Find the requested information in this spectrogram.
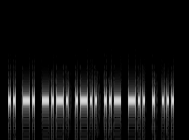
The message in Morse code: INCLUDES

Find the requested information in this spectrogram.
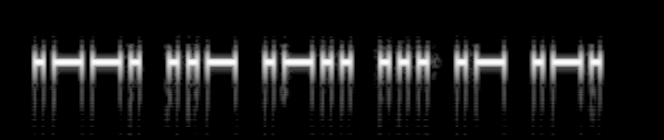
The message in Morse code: PULSAR

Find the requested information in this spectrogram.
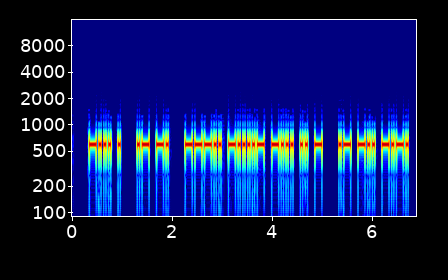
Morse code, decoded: BE AN 8-BIT ADC

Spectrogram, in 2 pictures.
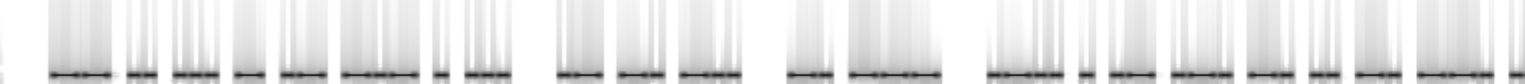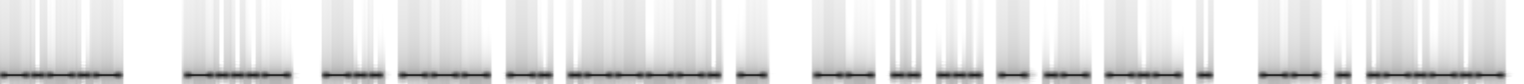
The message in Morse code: MISTAKES AND NO LEARNING. <BT> DON'T MISTAKE ME.

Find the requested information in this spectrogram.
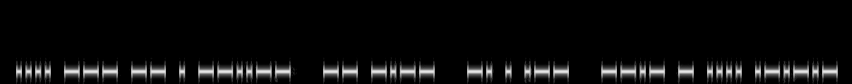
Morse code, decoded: HOME, MY NEW QTH.

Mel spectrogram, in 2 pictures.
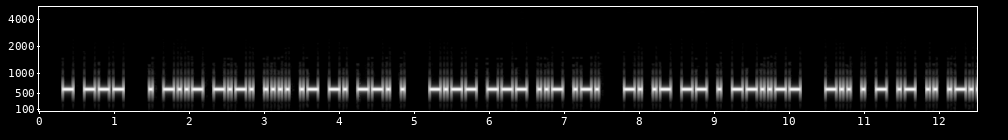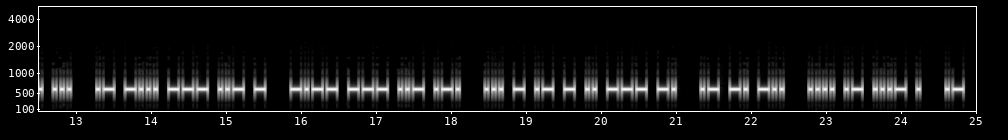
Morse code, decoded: TO EXCHANGE YOUR NAME, DETAILS ABOUT YOUR STATION AND HAVE A

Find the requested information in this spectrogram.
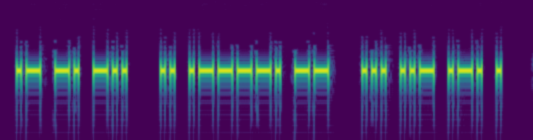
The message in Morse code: AND I'M SURE

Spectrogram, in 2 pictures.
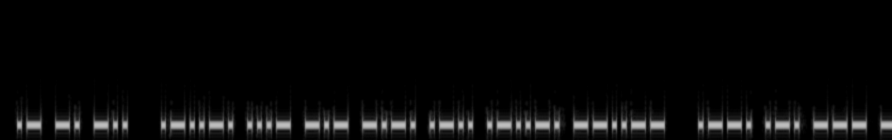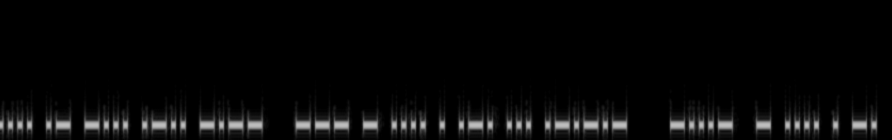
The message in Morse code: AND "VKCL", PROBABLY OTHERS. <BT> THEN

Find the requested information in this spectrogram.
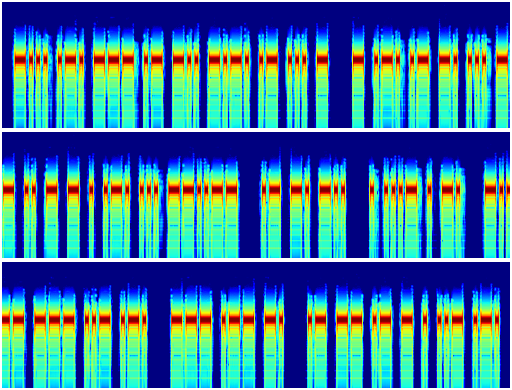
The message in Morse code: BROADCAST TRANSMITTERS, AND EVEN YOUR OWN AMATEUR

